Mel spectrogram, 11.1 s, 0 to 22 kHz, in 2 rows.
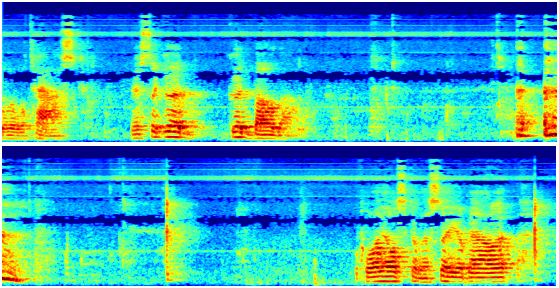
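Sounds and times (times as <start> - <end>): man coughing: 5.1 - 5.9.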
